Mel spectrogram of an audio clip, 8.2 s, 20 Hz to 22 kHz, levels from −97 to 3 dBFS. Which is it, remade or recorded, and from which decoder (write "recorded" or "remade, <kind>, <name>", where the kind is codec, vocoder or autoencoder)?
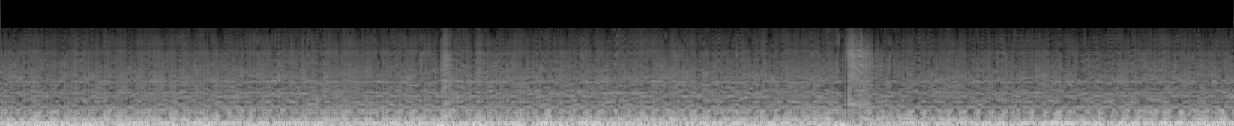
remade, vocoder, BigVGAN v2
